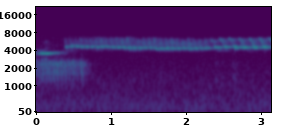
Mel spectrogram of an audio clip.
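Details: Yellow Spanish timbrado canary, a strong singer, starting with a short lower rattling trill. It then holds a long, loud, even, high metallic trill without pause for nearly three seconds, with a faint second note in the background.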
